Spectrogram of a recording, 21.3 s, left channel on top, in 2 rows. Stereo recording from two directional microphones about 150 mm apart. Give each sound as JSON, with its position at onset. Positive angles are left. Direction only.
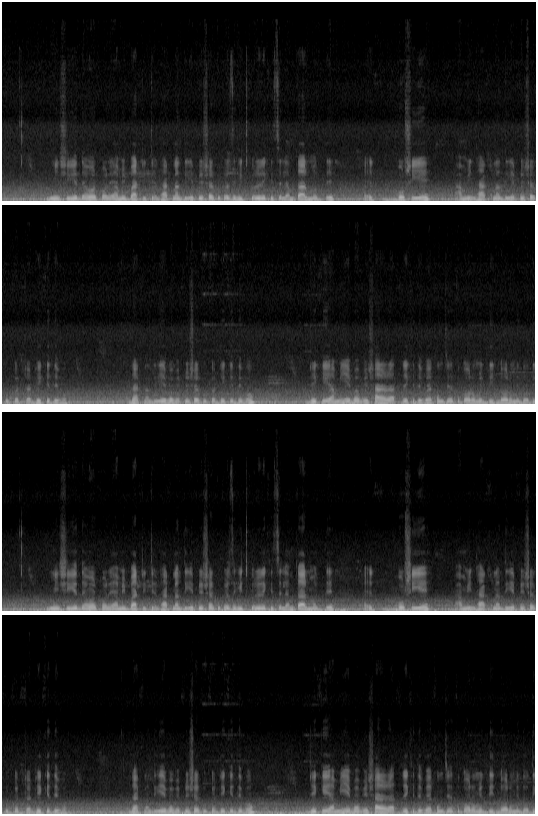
{"t": 1.0, "sound": "speech", "side_deg": -15}
{"t": 7.9, "sound": "speech", "side_deg": -15}
{"t": 13.8, "sound": "speech", "side_deg": -15}
{"t": 16.8, "sound": "speech", "side_deg": -20}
